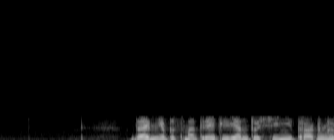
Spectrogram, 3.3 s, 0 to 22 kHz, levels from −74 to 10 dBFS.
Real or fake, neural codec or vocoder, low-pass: real; none; 3.6 kHz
